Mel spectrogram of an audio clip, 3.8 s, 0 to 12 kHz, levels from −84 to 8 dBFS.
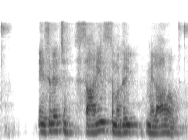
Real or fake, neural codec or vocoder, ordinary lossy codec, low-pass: fake; codec, 16 kHz, 4 kbps, FreqCodec, smaller model; AAC, 48 kbps; 7.2 kHz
